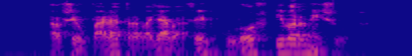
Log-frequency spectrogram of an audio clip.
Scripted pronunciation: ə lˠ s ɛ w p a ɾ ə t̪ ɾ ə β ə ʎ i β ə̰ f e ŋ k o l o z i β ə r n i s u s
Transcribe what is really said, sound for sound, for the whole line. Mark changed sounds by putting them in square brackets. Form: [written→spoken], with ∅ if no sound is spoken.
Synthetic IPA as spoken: ə lˠ s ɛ w p a ɾ ə t̪ ɾ ə β ə ʎ [i→a] β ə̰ f e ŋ k [o→u] l o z i β ə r n i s u s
